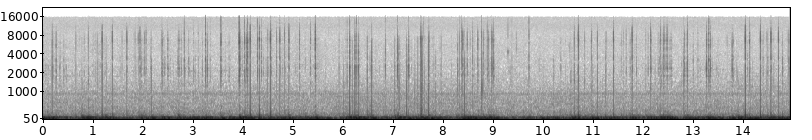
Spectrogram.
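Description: Long painted nails of both hands tap and scratch across the bare, hollow metal mesh grille of a large condenser microphone. A steady, deep throbbing rumble fills the low end while rapid, dense patters of bright, short clicks and scrapes run continuously throughout.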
